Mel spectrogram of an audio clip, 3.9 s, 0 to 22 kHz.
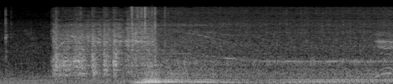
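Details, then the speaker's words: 1995 Nissan pickup 3.0L after PCV valve replacement, idle screw turned all the way in after cleaning; screw suspected to have backed out: steady, even, lower idle with no hunting; truck had been cutting out when warm. "is idling lower now okay so it must have just backed itself out or something when we I cleaned it too much"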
